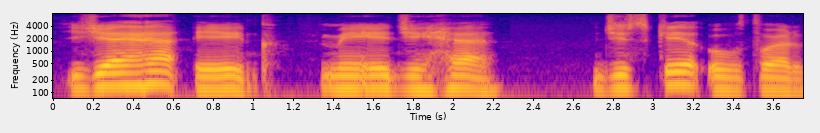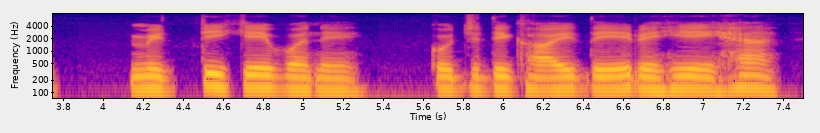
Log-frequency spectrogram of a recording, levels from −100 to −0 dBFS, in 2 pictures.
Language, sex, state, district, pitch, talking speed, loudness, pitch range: Hindi, male, Uttar Pradesh, Saharanpur, 120 Hz, 110 wpm, -18 LUFS, 115-130 Hz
